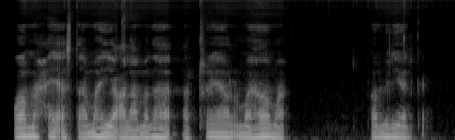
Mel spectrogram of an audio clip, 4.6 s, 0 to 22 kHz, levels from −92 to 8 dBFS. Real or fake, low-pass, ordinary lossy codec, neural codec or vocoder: real; none; none; none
